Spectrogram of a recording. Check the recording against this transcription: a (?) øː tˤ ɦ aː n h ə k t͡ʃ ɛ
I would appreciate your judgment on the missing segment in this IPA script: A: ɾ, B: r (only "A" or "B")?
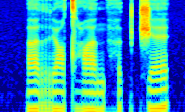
B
